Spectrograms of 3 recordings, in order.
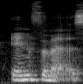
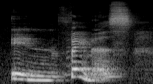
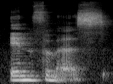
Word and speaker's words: infamous: at word number seven today that word is infamous so I know it's quite natural to want to take two words that we know like in and famous and smoosh them together to make in famous but unfortunately that's not how English works the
